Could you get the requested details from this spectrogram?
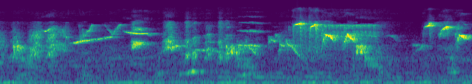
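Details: White-shouldered starling in melodious song, mixing rising and falling whistled slurs with rapid chirps and squeaky high notes, the phrases tumbling together almost without pause.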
